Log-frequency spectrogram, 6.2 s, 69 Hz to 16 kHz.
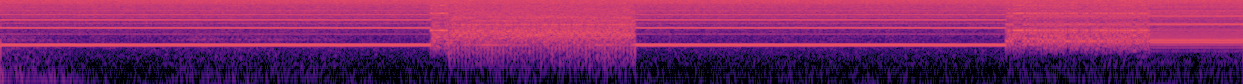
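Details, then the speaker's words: ZX Spectrum cassette, side expected to hold Football Manager 2: a steady high leader tone breaks into hissy data bursts with odd stray tones between them, a corrupted loading signal, possibly damaged or partly overwritten tape. "that's weird what's going on there some weird noises going on"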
